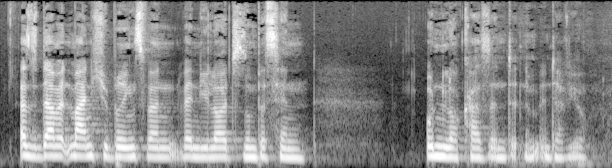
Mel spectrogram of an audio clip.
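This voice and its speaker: A woman's fairly low voice, animated in tone and very fast in pace. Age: 30s. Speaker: podcast host. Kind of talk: casual monologue.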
